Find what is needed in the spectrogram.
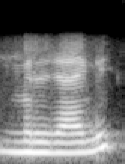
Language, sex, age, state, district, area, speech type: Hindi, male, 30-45, Rajasthan, Jaipur, urban, conversation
